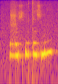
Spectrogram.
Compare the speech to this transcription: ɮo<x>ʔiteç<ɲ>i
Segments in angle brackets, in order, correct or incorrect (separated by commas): incorrect, incorrect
